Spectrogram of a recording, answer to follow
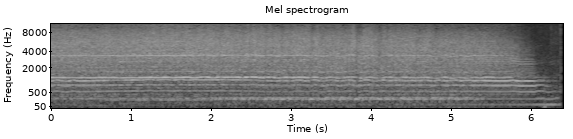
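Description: Two women's voices holding the last note of a worship song together in harmony over instrumental backing, one long sustained chord that cuts off just before the end.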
